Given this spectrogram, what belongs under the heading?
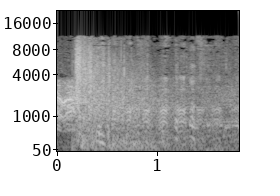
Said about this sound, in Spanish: Cuidado con esos, esos explosiones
